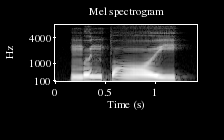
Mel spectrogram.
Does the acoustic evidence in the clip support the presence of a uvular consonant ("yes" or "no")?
no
